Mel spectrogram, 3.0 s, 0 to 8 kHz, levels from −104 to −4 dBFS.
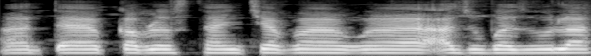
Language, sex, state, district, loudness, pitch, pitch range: Marathi, female, Maharashtra, Nagpur, -17 LUFS, 190 Hz, 185-190 Hz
